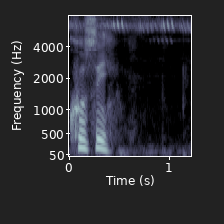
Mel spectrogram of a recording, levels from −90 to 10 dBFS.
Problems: constant background noise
